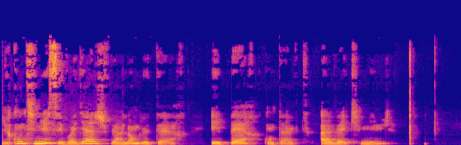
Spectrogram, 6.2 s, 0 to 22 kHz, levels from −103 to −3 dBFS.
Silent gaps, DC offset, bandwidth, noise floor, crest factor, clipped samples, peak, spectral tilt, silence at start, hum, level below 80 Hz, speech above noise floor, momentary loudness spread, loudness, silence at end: none; under 0.1%; 16.5 kHz; -48 dBFS; 16 dB; under 0.1%; -2 dBFS; -4.5 dB/octave; 0.05 s; none; -66 dBFS; 30 dB; 19 LU; -18 LUFS; 0.95 s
